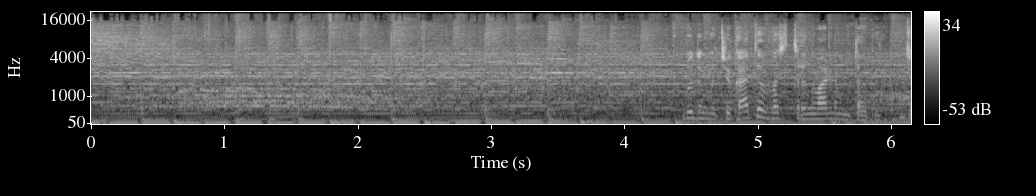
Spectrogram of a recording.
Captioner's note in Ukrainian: оплески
